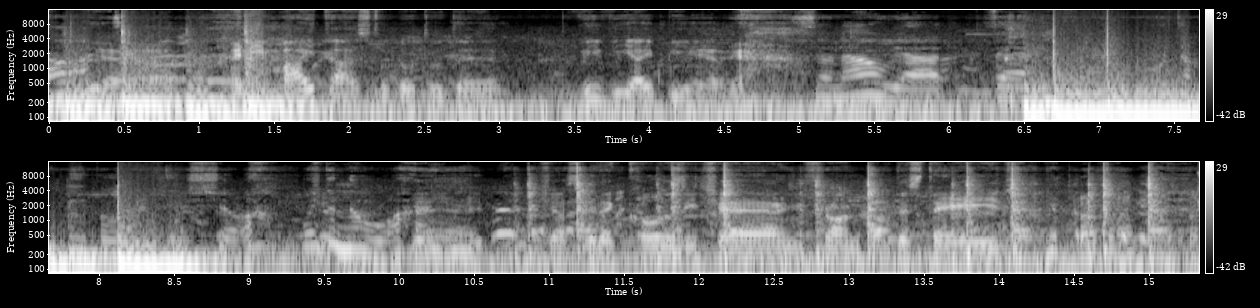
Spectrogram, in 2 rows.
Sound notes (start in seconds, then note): 9.9 laughing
